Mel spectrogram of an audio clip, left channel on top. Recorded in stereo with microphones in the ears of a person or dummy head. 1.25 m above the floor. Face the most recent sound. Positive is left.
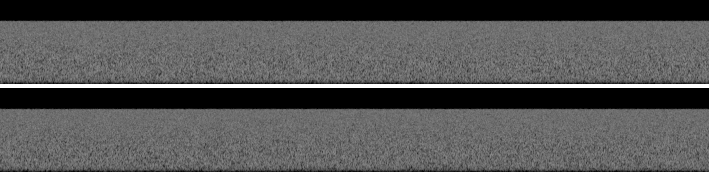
No sound to turn to.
